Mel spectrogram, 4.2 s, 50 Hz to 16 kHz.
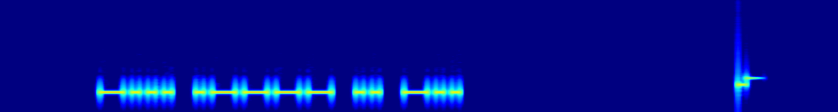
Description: Morse code, heard as a keyed tone, about 28 wpm, 690 Hz. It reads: B1ID
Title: Four Challenging Letter-Number Combinations 30wpm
